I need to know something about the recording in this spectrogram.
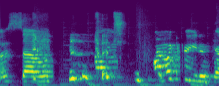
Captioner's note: laughs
